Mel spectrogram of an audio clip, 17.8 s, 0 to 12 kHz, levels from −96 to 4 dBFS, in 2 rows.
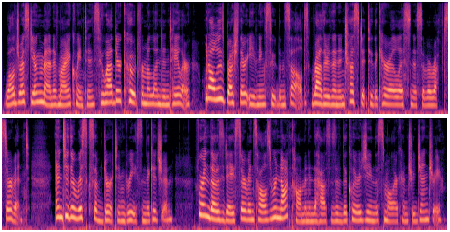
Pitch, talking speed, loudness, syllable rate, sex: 220 Hz, 215 wpm, -19 LUFS, 5.6 syllables/s, female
